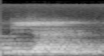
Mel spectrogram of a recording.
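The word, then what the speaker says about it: design: Silent हो रहा है, तो यन के पहले जी है ना, तो जी को हम साइलेंट कर देंगे। ठीक, जी को जब हम साइलेंट कर देंगे तो क्या होगा, इसको डिजाइन, डिजाइन में होता है रचना।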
